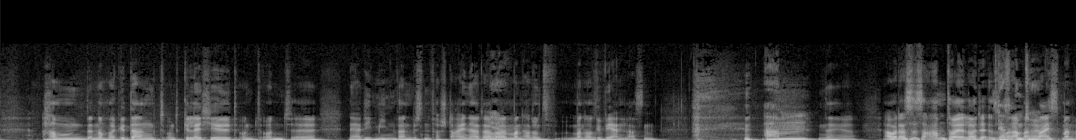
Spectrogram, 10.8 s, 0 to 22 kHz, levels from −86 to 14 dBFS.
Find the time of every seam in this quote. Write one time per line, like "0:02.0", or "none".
0:02.6
0:05.9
